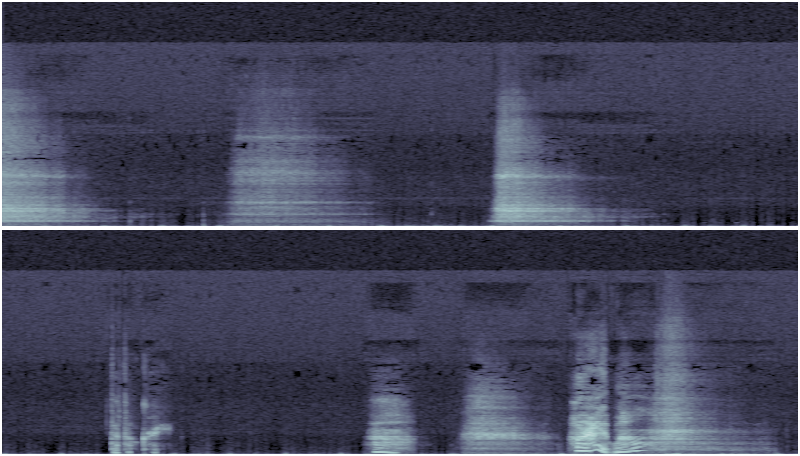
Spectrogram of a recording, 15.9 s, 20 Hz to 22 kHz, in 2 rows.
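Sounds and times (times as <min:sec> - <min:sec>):
deep breaths drawn and let out: 0:00.0 - 0:07.0, 0:11.6 - 0:15.9.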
